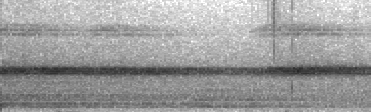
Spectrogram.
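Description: Referee's whistle, one long steady high blast cut off sharply at the end, signalling an exclusion foul in water polo.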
